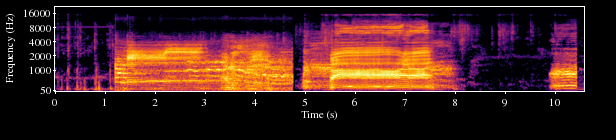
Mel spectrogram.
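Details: A cow in a village gives long, drawn-out moos, loud and rich in tone, with a wavering pitch.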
